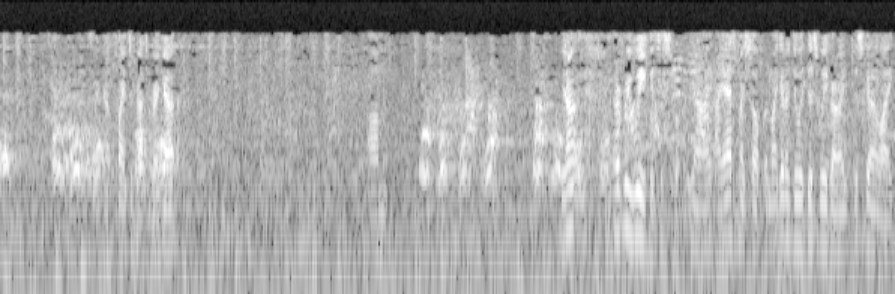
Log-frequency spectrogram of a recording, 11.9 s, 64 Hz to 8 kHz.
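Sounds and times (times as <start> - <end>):
several dogs barking and yipping at a dog run in a park: 0.0 - 2.6, 3.8 - 4.7, 5.5 - 9.8
outdoor voices: 0.0 - 11.9
speech: 1.5 - 2.6, 4.9 - 11.9.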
